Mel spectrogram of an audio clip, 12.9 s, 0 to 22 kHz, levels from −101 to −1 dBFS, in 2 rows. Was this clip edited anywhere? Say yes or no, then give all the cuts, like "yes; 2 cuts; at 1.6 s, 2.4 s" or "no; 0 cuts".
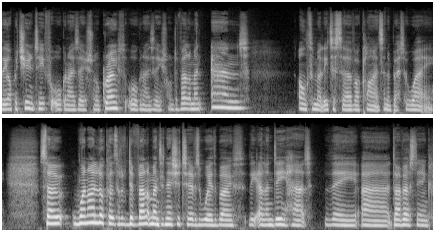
no; 0 cuts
